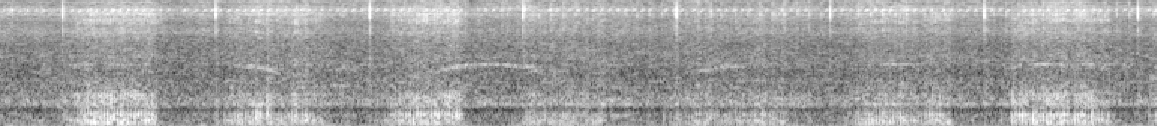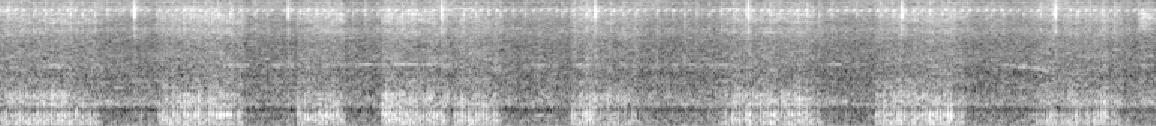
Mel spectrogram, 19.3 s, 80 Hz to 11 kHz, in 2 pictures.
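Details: Rhythmic, low snoring during sleep, about 16 rough, rattling snores a minute: snoring.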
